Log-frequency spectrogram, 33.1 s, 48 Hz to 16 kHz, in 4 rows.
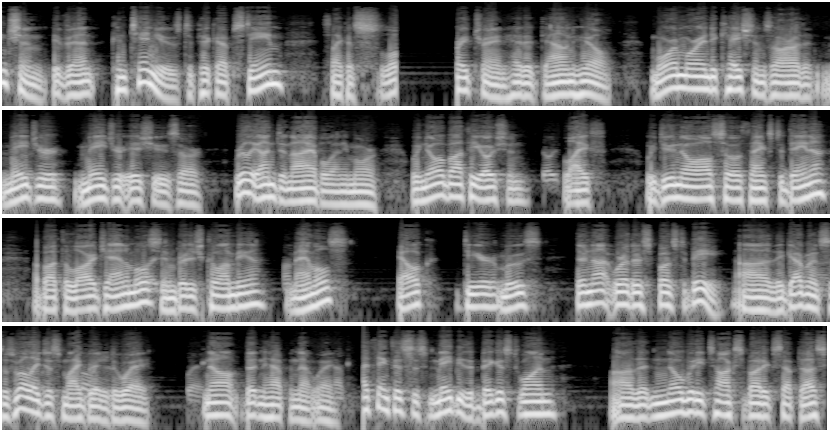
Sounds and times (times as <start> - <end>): Speech: 0.0 - 4.0, 4.6 - 33.0.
